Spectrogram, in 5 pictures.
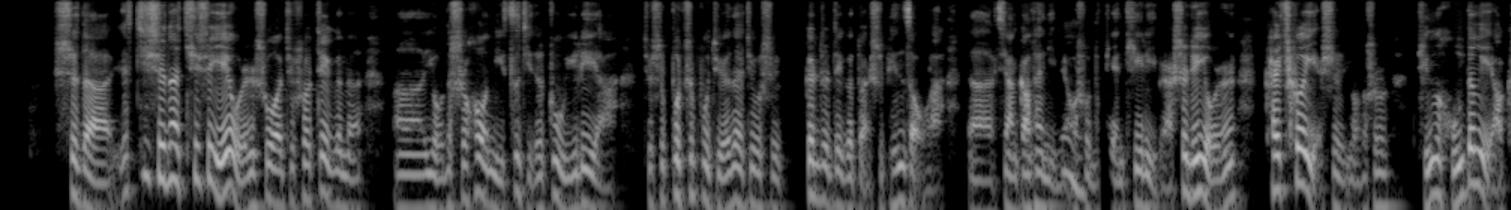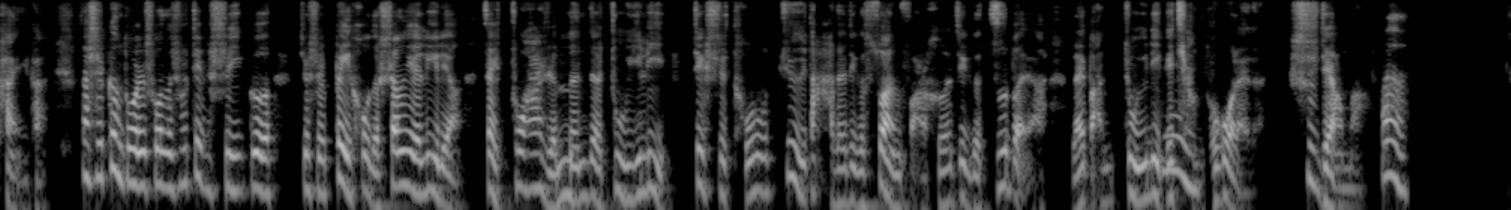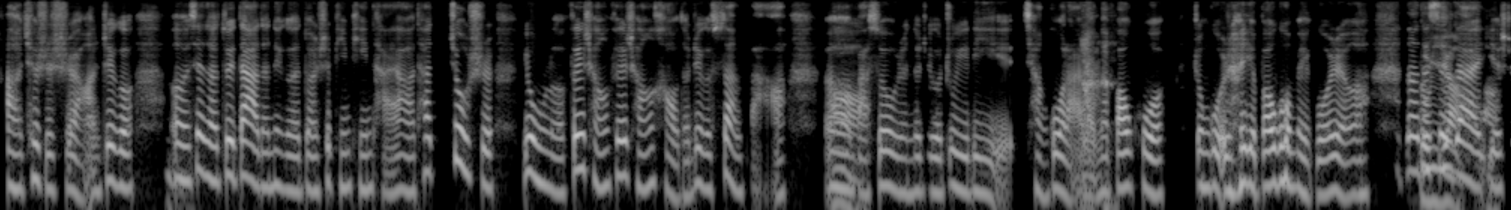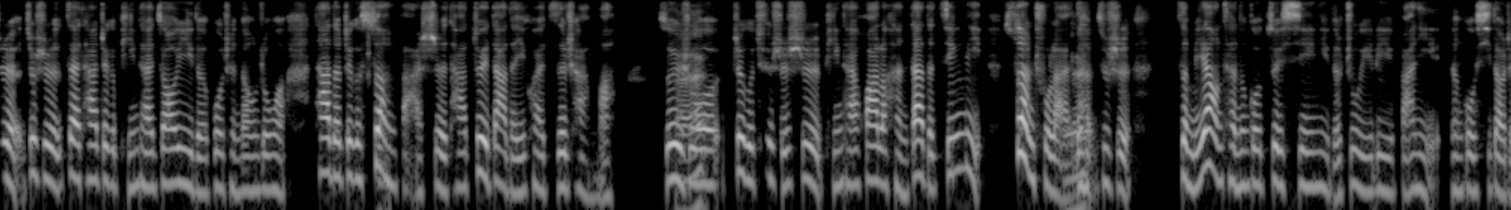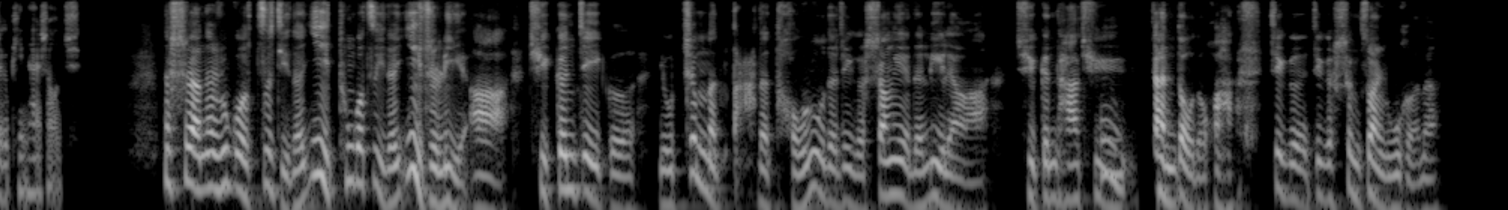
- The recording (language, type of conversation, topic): Chinese, podcast, 你怎么看短视频对注意力的影响？
- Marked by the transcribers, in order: other background noise; laugh; laughing while speaking: "中国人，也包括美国人啊"; laughing while speaking: "的"; laughing while speaking: "战斗的话"; teeth sucking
